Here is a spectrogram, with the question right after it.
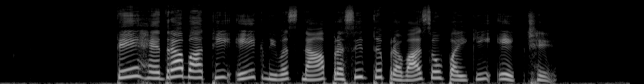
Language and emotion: Gujarati, neutral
